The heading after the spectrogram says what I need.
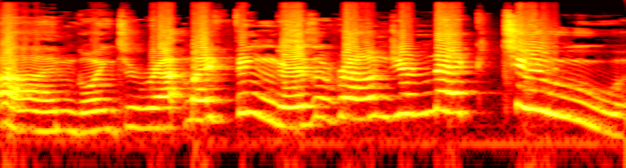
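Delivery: loud, high, eerie ghost howl, overly drawn out. [name], pretending to be a ghost, tries to scare Nancy: spooky howling ghost voice. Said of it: "she howled in her spooky voice".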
